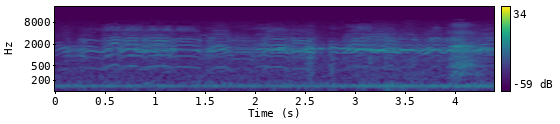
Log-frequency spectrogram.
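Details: Hadeda Ibis heard from a safari vehicle in the African bush during a sunrise game drive on August 18, 2016: loud, harsh, braying honks in a ragged series over a steady low engine hum.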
